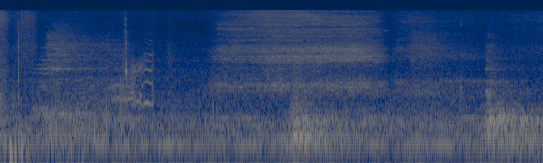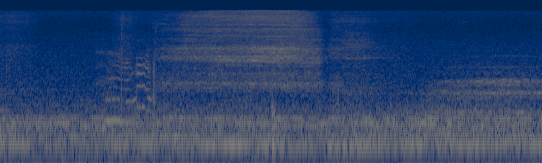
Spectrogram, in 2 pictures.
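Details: Rough, hissing snores over a steady background hum, several long noisy breaths in a row.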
